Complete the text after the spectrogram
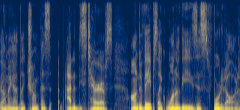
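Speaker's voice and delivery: normal talking voice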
